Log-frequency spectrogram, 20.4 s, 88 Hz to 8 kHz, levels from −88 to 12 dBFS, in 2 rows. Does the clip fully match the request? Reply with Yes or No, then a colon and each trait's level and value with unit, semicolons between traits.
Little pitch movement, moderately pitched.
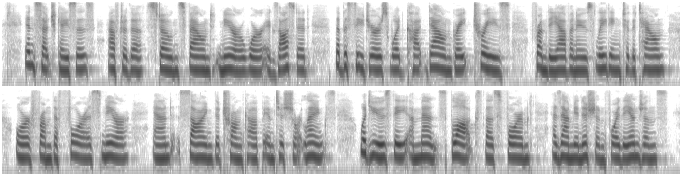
No: narrow, 1.6 semitones; high, 215 Hz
